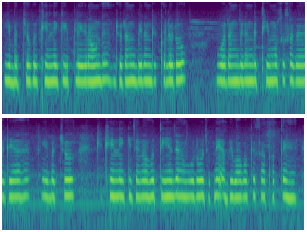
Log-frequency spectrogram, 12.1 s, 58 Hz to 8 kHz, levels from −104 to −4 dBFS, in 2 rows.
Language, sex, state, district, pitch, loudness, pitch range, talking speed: Hindi, female, Uttar Pradesh, Budaun, 255 Hz, -31 LUFS, 250-260 Hz, 180 wpm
